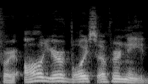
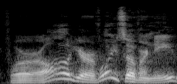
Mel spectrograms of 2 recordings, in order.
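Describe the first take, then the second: First: It is said in his normal voice. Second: It is said in an announcer voice.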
